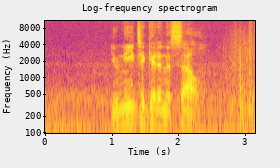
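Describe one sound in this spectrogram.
A young man speaks urgently.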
